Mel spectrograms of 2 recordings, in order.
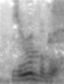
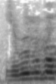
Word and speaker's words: Zerubbabel: Zerubbabel. – Yeah. Zerubbabel comes back first, and then Ezra comes back second, and Nehemiah comes back third.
